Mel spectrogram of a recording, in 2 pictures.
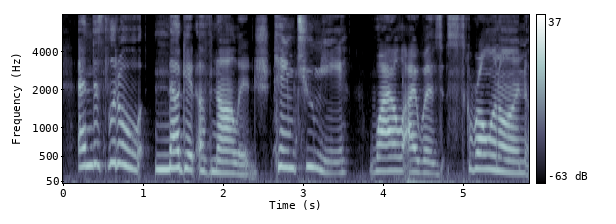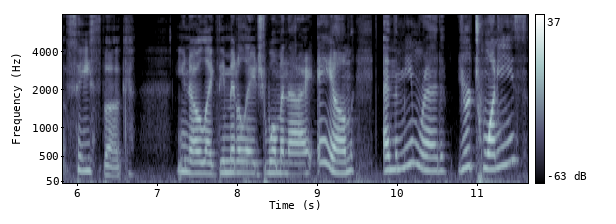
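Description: A woman talks fairly slowly in an animated tone, her high pitch making very wide swings. The recording is very clean, with a silent background. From small town. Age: 20s. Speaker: podcast host. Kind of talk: casual monologue.

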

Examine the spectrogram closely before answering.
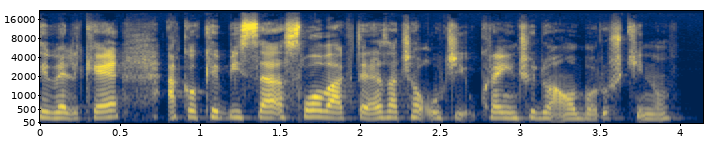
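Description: A woman talks at a very fast pace in a medium pitch. Her pitch varies in an ordinary way. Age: 20s. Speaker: university student. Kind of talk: interview.

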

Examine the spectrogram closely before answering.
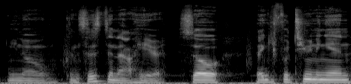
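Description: Here a man talks at a moderate pace with a very deep, low pitch. Audible room echo surrounds his voice. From Nigerian, raised in Kenya and Britain. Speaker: podcast host and music producer. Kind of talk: casual solo monologue. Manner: relaxed, rambling with fillers.

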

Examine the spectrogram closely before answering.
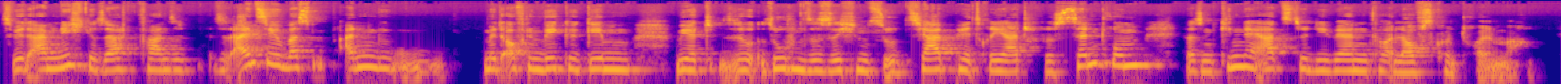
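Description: A woman speaks at a moderate pace with a fairly high pitch and ordinary pitch variation. Hers is a plain, everyday voice. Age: 30s. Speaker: podcast guest sharing personal birth story. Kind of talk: personal testimony in interview.

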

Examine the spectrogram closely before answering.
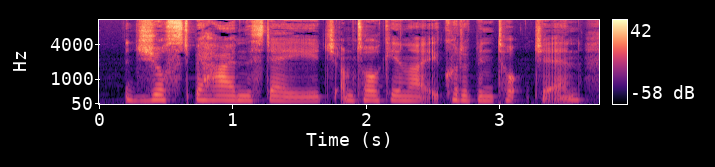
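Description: This woman has a medium pitch and a Mancunian accent, her intonation monotone and flat. It's a very clean recording with a silent background. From Manchester, England. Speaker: singer. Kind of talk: casual chat. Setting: outdoors on holiday in Croatia.

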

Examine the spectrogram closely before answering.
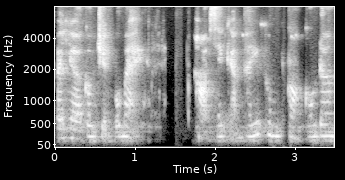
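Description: This is a woman speaking. She goes at a fairly slow pace. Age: younger than 37. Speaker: advice podcast host. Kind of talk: show intro.

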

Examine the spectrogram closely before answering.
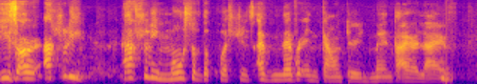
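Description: A man's high-pitched voice has a bright, sharp tone. He moves at a fairly quick pace with very wide pitch swings. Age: 20s. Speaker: guest on casual chat show. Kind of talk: playful casual video chat. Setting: video call.

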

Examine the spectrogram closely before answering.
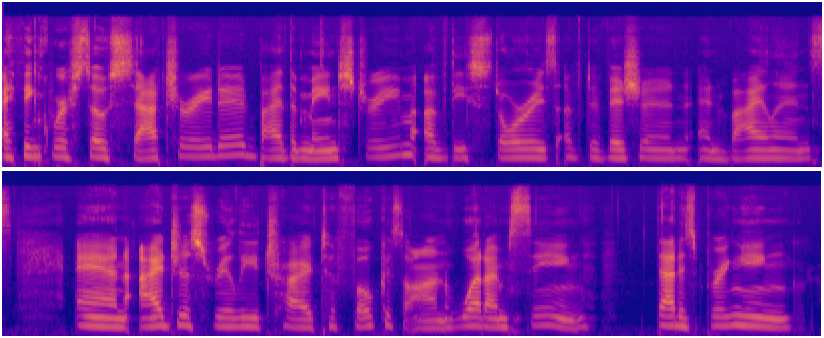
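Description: A moderate pace is kept, with an American accent. The recording is very clean over a silent background. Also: woman. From Los Angeles, California. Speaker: community organizer. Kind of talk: conversation.

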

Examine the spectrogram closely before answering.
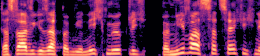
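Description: A man speaks in a dark, mellow tone with ordinary pitch variation. The sound is dry and close with no echo, and the background is quiet. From northern Germany (Kiel). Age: 40s. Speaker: educational centre director of studies, podcast co-host. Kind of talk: casual chat.

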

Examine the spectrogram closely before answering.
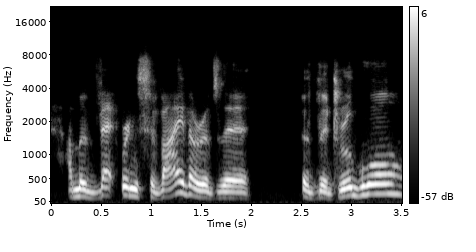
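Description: With a Scottish accent, a man talks at a moderate pace with very wide pitch swings, the sound dry and close with no echo. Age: middle-aged. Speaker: drug reform campaigner. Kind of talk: podcast interview. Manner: talkative.

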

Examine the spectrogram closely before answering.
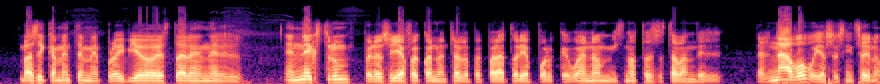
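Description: A man's normal speaking voice at medium pitch, fairly even in intonation and moderate in pace, recorded dry and close with no echo. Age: young. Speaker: YouTuber. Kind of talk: casual chat.

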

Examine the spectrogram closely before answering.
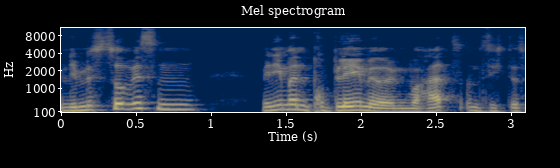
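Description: In a normal speaking voice, a man with a fairly high pitch speaks with lively intonation over a quiet background. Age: 20s. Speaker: podcast host. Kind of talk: casual chat.

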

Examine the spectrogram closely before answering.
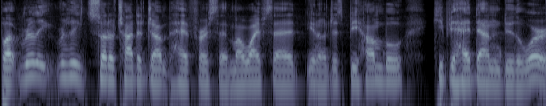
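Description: A man's plain, everyday voice at a medium pitch, fairly even in intonation and fairly quick in pace, in a very clean recording with a silent background. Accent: American. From New York City (Brooklyn, Red Hook). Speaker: musician and producer. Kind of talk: casual chat.

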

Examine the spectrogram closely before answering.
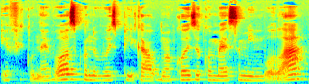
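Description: Amid audible room echo, a woman with a medium pitch speaks in a monotone, flat intonation. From Brazil, Distrito Federal. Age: 20s. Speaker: podcaster, literature student. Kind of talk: casual monologue. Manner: halting.

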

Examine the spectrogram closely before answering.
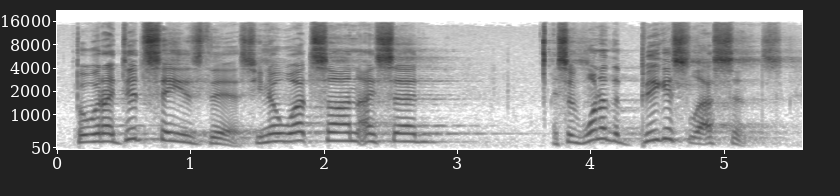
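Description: Audible room echo follows a man who speaks at a moderate pace with lively intonation. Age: 40s. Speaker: pastor. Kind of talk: sermon.

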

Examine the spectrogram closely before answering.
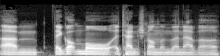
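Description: Speaking in a British accent, a man uses a very deep, low pitch and a monotone, flat intonation. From Britain. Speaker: podcast co-host. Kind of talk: casual chat.

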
